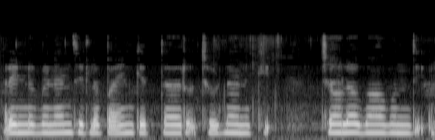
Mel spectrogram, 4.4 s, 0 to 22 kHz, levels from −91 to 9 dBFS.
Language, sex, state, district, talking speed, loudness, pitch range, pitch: Telugu, female, Andhra Pradesh, Sri Satya Sai, 110 wpm, -16 LUFS, 230-235 Hz, 230 Hz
